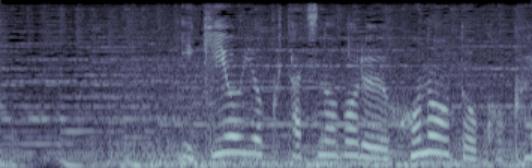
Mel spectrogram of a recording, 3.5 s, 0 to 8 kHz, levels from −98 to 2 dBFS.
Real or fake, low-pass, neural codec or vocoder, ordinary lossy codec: real; 7.2 kHz; none; none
